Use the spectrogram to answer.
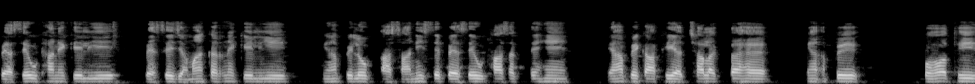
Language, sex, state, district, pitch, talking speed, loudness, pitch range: Hindi, male, Bihar, Saran, 140 Hz, 180 wpm, -18 LUFS, 130-140 Hz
